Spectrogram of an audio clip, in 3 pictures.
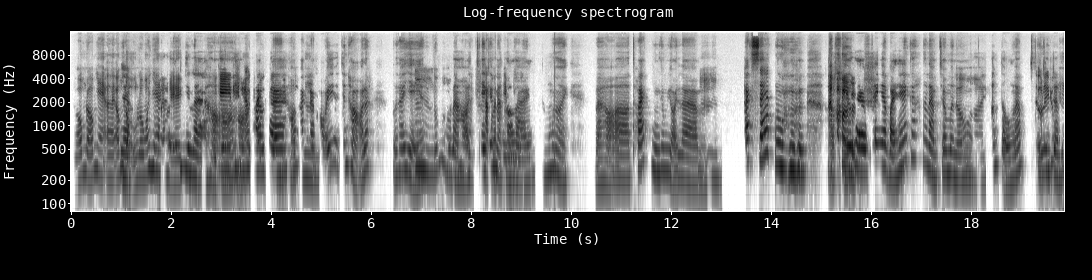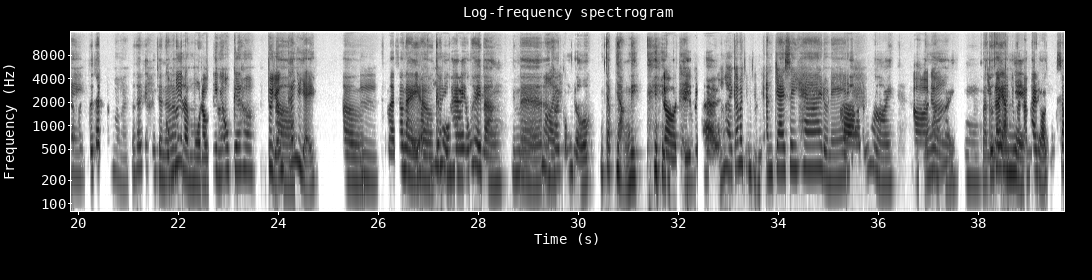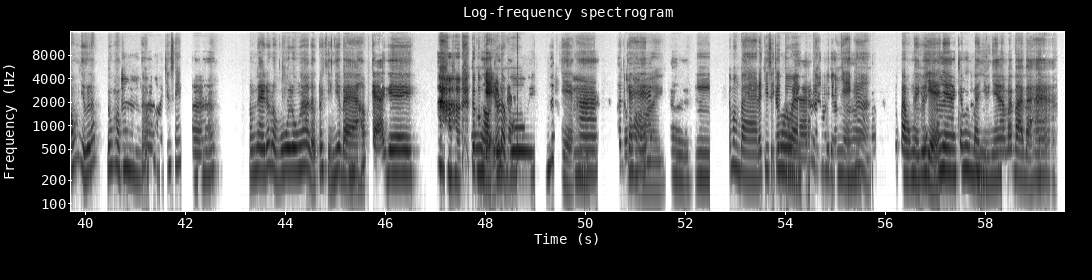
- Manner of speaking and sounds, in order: distorted speech; other background noise; laughing while speaking: "nha"; laughing while speaking: "đi ra"; tapping; chuckle; in English: "feel"; laughing while speaking: "Ừ"; laugh; unintelligible speech; other noise; laugh; unintelligible speech
- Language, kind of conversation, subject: Vietnamese, unstructured, Âm nhạc đã thay đổi tâm trạng của bạn trong ngày như thế nào?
